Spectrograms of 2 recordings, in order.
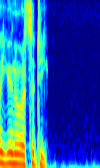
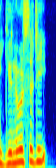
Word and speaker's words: university: consonant this is a university a university even though starts with U it sounds like y consonant sound so we say a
